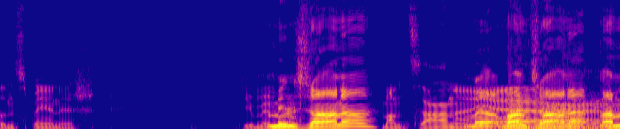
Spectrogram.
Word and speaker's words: manzana: not pronouncing it correctly monzana monzana yeah you don't go like yeah you're doing the you're doing like the Z and we don't they don't necessarily Z as much as us it's almost a little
